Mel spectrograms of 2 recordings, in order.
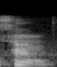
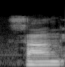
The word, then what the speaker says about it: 상: In Korean language, we teach 위, 상, 위, 상. 위 means top or above. Sang is the pronunciation in Korean language for this character.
